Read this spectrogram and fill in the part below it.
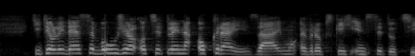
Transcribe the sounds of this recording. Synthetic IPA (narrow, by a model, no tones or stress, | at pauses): cɪt̪o̞lɪdɛːsɛbo̞ɦuʒɛlʔo̞t͡sɪt̪lɪnaʔo̞kɾajɪzaːjmuʔɛvɾo̞pskiːxʔɪnst̪ɪt̪ut͡siː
